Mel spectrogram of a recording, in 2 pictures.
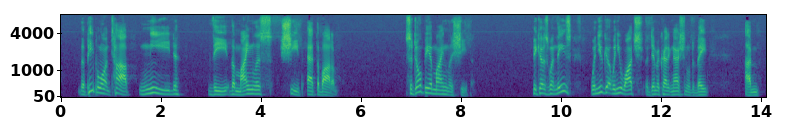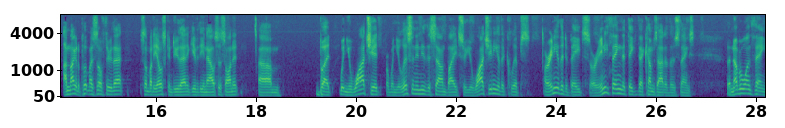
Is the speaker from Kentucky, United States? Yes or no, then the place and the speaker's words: yes; Kentucky, United States; For some reason, I'm going with a lot of barnyard analogies right now because I'm from Kentucky. That's what you do.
